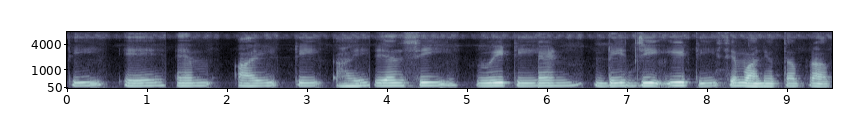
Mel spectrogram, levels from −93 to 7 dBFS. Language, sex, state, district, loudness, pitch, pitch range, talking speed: Hindi, male, Uttar Pradesh, Jyotiba Phule Nagar, -18 LUFS, 145 Hz, 140-150 Hz, 65 wpm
